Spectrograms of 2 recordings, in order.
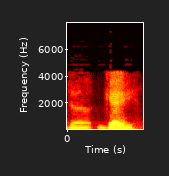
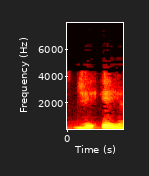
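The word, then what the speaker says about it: ge (γῆ): But normally, God uses the word ge, which is spelled G-E.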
